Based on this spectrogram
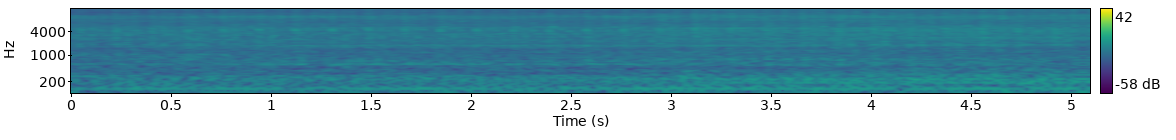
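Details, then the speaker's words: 1949 Chevy Fleetline 216 cu in six at idle after a PCV install, with the exhaust leak fixed: low rumble with faint quick ticking underneath, three or four a second. Owner suspects it needs a valve job, and possibly the water pump. "water pump also may be not happy. It's a little ticky under here, but not bad."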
